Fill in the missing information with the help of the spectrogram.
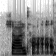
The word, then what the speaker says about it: Chantal: Like Sean is tall. Chantal.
